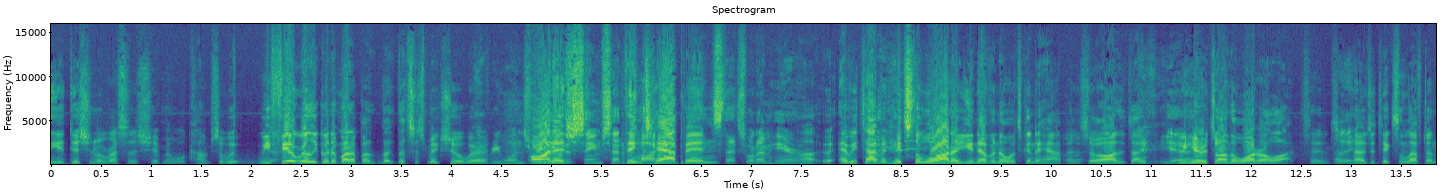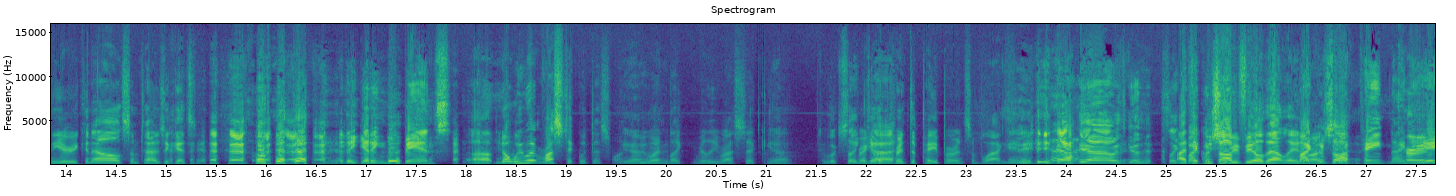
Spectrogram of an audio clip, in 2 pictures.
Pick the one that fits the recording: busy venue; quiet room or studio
busy venue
